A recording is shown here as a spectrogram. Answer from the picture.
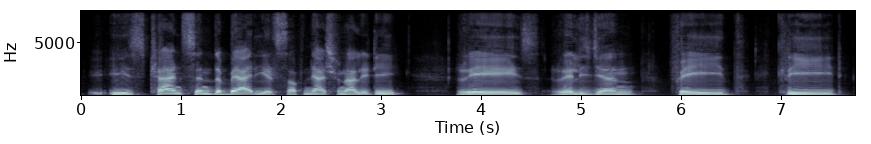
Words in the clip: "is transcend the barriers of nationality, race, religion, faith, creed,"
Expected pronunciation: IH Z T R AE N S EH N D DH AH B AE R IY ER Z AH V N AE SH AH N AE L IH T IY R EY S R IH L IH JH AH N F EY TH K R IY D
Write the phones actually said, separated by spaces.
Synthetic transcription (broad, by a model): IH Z T R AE N S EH N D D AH B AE R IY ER S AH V N AE SH AH N AE L IH T IY R EY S R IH L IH JH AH N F EY T K R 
